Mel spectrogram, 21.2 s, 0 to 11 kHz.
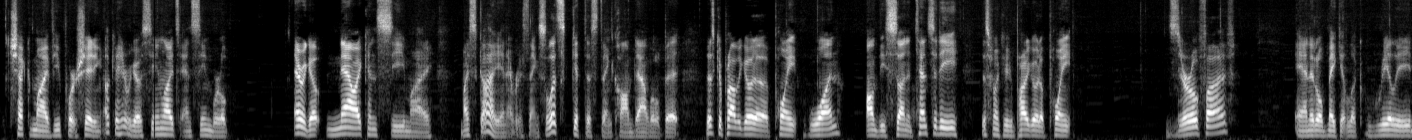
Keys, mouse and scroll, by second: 0.5-2.7 drag, 3.4-5.2 middle drag, 5.9 middle click, 6.3 scroll up 1, 9.2 click, 10.3-12.2 drag, 14.3-18.4 drag, 21.1 scroll down 1.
